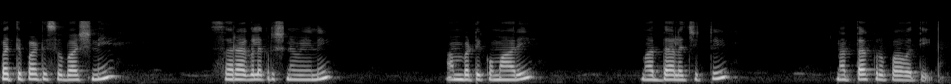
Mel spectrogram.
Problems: none marked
